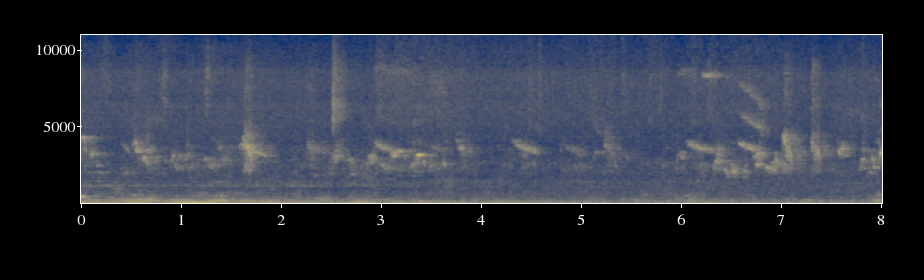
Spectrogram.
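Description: A flock of songbirds calling over one another, with many short chirps and quick whistled notes running on without a break, over a low steady rumble.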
